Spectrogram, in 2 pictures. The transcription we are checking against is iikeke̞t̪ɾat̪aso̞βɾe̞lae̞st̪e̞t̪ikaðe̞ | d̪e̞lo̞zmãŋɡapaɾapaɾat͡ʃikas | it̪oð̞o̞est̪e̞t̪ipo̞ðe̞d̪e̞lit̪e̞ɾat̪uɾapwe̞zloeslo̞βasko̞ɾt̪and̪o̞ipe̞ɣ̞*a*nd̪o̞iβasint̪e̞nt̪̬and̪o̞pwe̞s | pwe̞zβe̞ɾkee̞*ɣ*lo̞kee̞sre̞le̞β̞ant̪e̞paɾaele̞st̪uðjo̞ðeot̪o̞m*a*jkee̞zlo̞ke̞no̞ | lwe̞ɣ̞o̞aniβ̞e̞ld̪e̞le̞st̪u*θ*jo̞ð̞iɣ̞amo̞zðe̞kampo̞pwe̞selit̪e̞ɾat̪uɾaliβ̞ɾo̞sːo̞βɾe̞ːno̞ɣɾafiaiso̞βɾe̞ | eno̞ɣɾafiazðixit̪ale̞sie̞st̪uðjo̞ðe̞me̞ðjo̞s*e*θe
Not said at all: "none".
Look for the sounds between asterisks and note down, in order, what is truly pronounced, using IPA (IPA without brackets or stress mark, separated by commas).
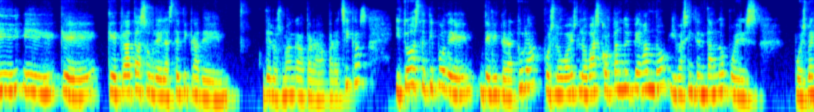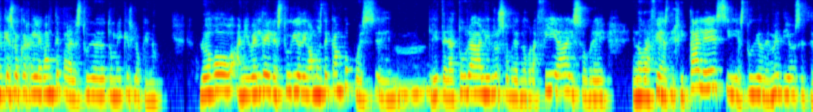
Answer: a, z, e, ð, e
